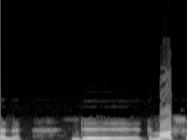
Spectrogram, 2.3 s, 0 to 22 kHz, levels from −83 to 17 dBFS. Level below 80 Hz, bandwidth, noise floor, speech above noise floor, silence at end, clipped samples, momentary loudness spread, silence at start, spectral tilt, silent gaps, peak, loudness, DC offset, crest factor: -56 dBFS; 11.5 kHz; -38 dBFS; 25 dB; 0 s; under 0.1%; 15 LU; 0 s; -6.5 dB/octave; none; 0 dBFS; -14 LUFS; under 0.1%; 14 dB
